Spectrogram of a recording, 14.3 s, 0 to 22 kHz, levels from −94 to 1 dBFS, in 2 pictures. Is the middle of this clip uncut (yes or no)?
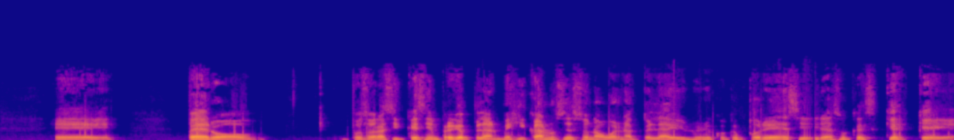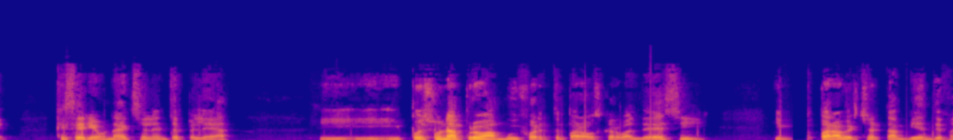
yes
